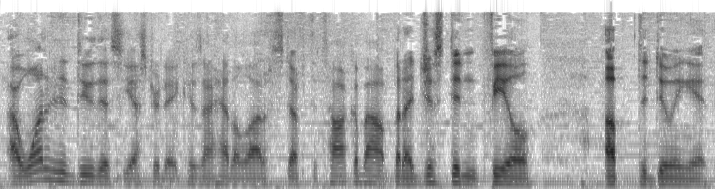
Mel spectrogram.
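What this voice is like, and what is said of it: Ill, low-energy, lower-pitched voice. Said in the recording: “my voice sounds a little different. I'm a little ill, a little low energy ... my voice is about half an octave lower than it normally is”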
